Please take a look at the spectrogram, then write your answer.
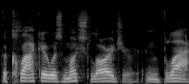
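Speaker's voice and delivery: ordinary delivery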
